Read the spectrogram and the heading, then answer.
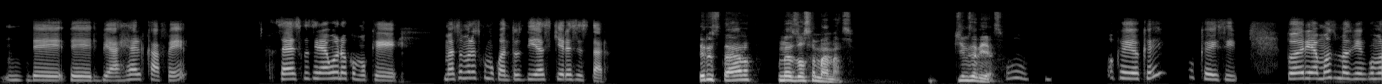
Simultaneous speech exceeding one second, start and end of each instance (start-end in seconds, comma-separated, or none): none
